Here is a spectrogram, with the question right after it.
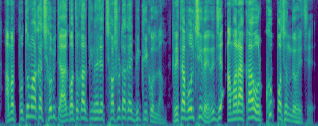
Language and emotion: Bengali, happy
